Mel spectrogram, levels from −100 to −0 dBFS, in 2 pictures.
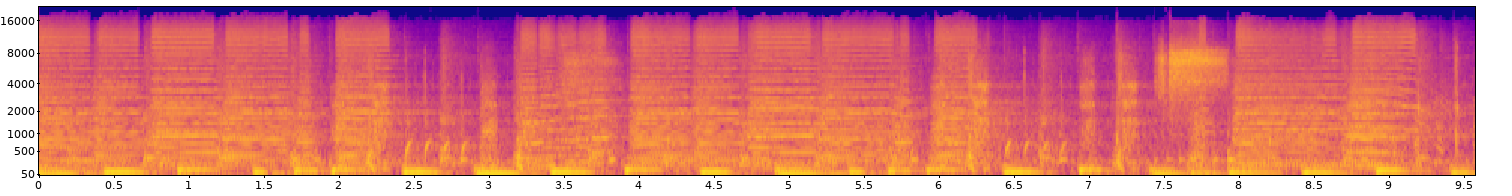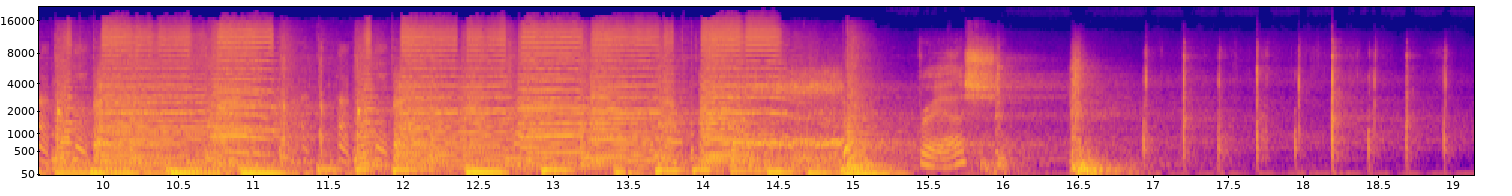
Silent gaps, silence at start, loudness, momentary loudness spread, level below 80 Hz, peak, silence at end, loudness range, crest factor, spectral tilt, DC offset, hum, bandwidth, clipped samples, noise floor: none; 0 s; -16 LUFS; 12 LU; -24 dBFS; 0 dBFS; 0.2 s; 6 LU; 16 dB; -3.5 dB/octave; under 0.1%; none; 18.5 kHz; under 0.1%; -37 dBFS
